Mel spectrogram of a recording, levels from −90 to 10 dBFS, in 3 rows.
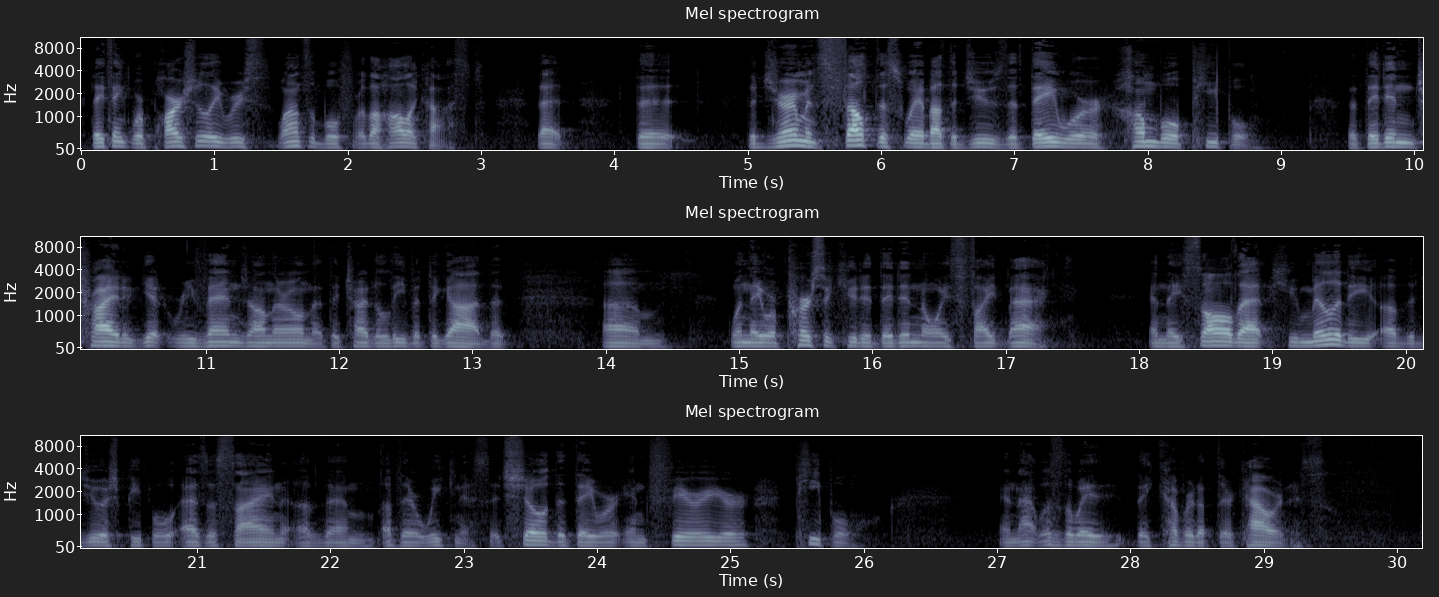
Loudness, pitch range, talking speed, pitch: -33 LUFS, 95-115 Hz, 170 wpm, 100 Hz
